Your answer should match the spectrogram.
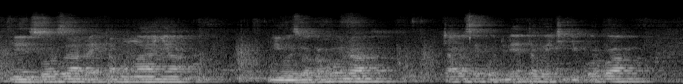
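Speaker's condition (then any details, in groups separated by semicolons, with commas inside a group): No condition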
